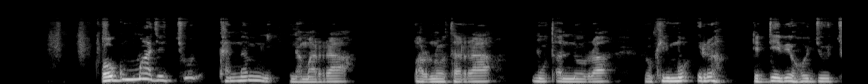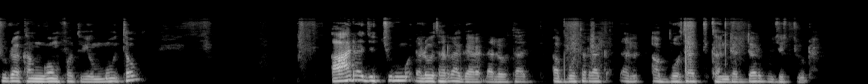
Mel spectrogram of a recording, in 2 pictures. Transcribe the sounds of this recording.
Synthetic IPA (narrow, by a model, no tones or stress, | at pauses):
hoːɡʊmːaːd͡ʒɛt͡ʃːuːnkɐnːɐmnɪnɐmɐrːaː | b̥ɐɾno̞ːt̪ɐrːaː | muːt̪ʼɐnːoːrːaː | jo̞ːkiːnɪmːo̞ːʔɪrːɐ | d̪̥ɛd̪ːe̞ːbɪeːɦɔd͡ʒːuːt͡ʃːuːraːkɐŋɡoːnfɐt̪ʊjɐmːo̞ːt̪ɐʔʊ | ʔaːd̪aːd͡ʒɛt͡ʃːuːnɪmːo̞ːᶑɐlo̞ːt̪ɐrːaːɡɐɾɐɐt̪ː | boːt̪ɐrːaːɐbːo̞ːt̪aːt̪ːɪ̥kɐnd̪ɐɾd̪ɐɾbʊd͡ʒɛt͡ʃːuːᶑɐ̥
